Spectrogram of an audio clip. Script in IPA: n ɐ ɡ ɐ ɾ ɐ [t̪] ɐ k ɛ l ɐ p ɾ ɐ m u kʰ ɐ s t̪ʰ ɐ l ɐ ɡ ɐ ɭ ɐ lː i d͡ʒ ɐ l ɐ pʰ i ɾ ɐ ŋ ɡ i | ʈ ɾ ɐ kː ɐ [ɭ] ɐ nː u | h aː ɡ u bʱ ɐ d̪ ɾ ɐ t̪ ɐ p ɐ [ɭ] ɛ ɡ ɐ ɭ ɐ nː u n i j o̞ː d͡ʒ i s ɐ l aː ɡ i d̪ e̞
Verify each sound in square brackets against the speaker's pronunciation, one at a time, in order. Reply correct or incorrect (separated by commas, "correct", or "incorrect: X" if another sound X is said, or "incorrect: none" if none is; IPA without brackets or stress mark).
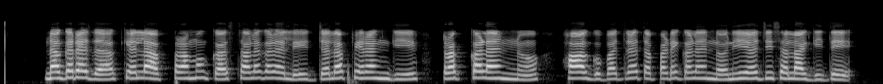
incorrect: d̪, correct, incorrect: ɽ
